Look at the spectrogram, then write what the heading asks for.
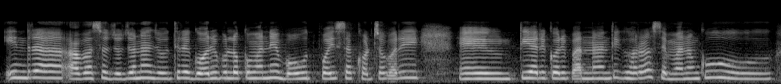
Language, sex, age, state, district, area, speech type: Odia, female, 45-60, Odisha, Kandhamal, rural, spontaneous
